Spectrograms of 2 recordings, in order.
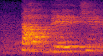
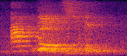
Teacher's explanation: Ela vai fazer com que o som da plosiva suma na hora de pronunciar. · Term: apagamento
